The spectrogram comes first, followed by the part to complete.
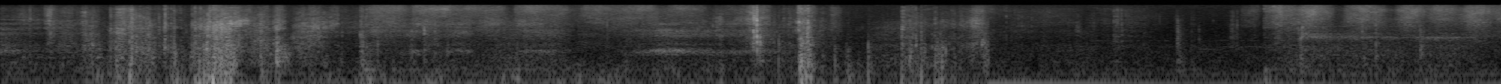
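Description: Hands rubbing and smoothing a sheet of paper pressed onto a gel printing plate to lift the print: soft, uneven paper rustling, with a louder rustle a second or so in and a sharp tap near the middle.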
